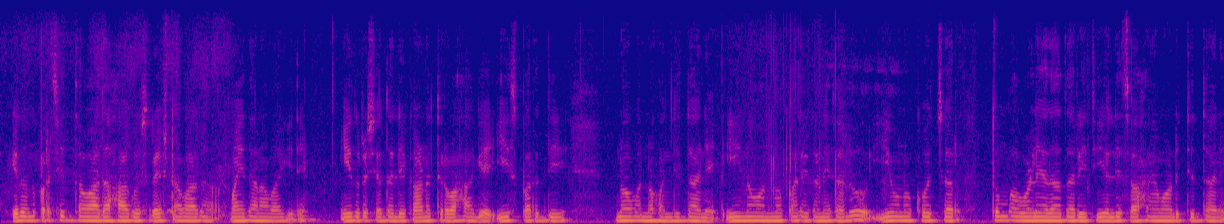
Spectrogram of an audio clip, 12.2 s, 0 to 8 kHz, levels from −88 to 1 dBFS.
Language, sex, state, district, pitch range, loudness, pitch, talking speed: Kannada, male, Karnataka, Shimoga, 130-135 Hz, -33 LUFS, 135 Hz, 115 wpm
